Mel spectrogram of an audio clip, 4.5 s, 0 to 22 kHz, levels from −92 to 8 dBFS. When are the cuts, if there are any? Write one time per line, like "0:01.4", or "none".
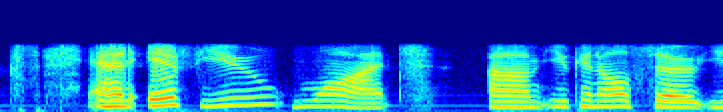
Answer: none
